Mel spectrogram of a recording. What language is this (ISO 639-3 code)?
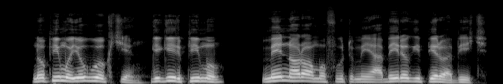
luo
